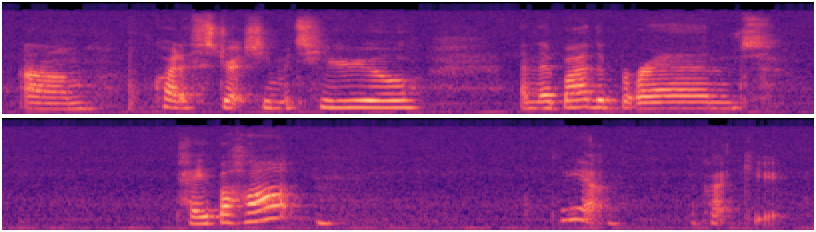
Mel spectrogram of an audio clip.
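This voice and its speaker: At a very slow pace, a woman speaks at a high pitch with lively intonation. There is noticeable background noise. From Scotland. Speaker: beauty vlogger. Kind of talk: casual haul video monologue. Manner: hesitant, many fillers.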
